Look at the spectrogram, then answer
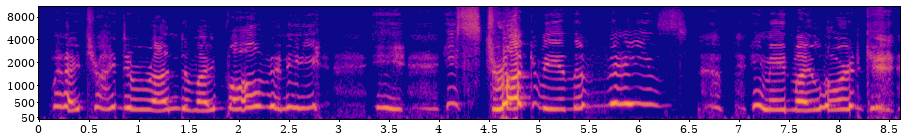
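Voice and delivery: very high, loud, halting sobs; weeping. A narrator's reading. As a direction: cry it out, catching on words. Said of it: "Stop that weeping".

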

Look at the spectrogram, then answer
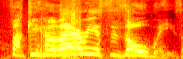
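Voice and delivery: loud, high sarcastic jab; irritated outburst. Acted. Character snaps at a joker.

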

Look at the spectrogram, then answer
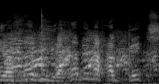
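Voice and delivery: loud high laughing "يا غبي"; exasperated yell. Acted. Dola yelling at Ramzi that he never went on hajj. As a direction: shout him down, half laughing.

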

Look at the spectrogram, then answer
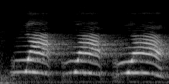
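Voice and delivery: put-on very high loud baby wail; high baby cry wah sung loud. Shown as a demonstration. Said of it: "or like a baby".

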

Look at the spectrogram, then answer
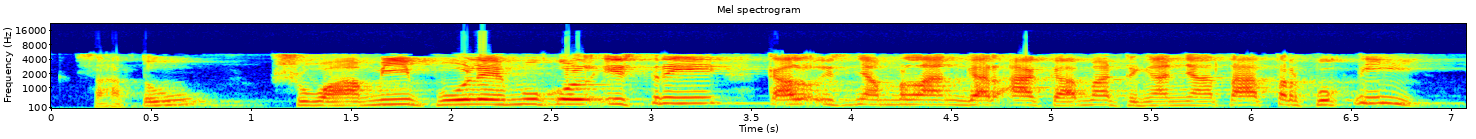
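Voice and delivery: high, loud preacher's proclamation; forceful preaching. Real, not acted. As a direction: hammer the rule home to the congregation.

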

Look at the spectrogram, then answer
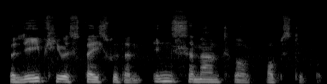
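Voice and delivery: ordinary talk

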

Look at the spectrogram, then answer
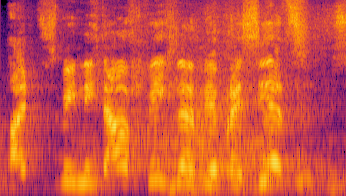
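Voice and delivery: high, urgent call, in a rush to get through; hurried shout. Acted. Wanninger shouting at the checkpoint officer to let him through, hurried and high. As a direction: shout it out, no time to stop.

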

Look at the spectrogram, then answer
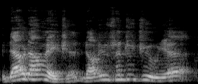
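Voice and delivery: hammed-up prim reproach; mock scolding husband. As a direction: hush your wife in front of the boy. Father hushes mother.

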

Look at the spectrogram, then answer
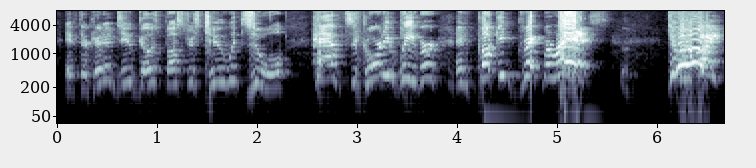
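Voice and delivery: building rant. Real, not acted. Fan demanding a proper Ghostbusters sequel, shouting. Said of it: "rant building".

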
